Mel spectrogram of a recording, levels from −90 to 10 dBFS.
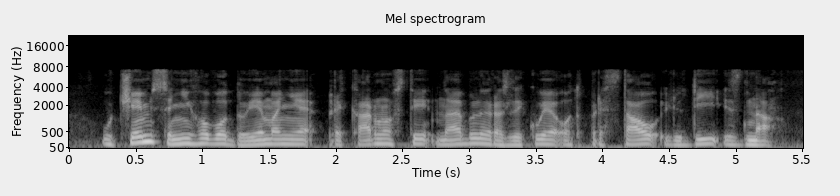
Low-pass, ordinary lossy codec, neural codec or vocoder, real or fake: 7.2 kHz; none; codec, 16 kHz, 8 kbps, FunCodec, trained on Chinese and English, 25 frames a second; fake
